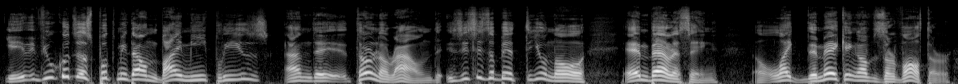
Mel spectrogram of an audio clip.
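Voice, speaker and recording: A man's voice: high-pitched, sing-song, measured pace, a little mellow, no echo, pitched above the performer's own voice. A man voicing a fussy, reformed male vampire who speaks in a prim, indignant, overly formal way. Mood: fussy, polite.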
